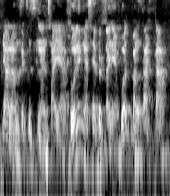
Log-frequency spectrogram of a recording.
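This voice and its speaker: A man's voice: sits low, expressive, moderate pace, background noise. A man politely asking a hesitant question as a caller.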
